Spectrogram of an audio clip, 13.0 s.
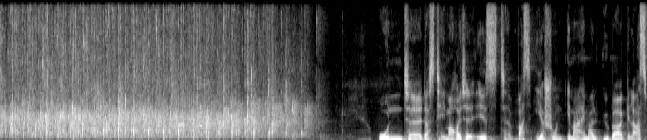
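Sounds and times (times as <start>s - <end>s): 
audience applause for the speakers: 0.0s - 6.6s
speech: 7.6s - 12.9s.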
